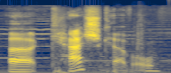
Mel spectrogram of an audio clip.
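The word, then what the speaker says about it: кашкавал: In Bulgaria, we call it Kashkaval. It's pronounced literally how it's spelled. So, did I say that right? Kashkaval?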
